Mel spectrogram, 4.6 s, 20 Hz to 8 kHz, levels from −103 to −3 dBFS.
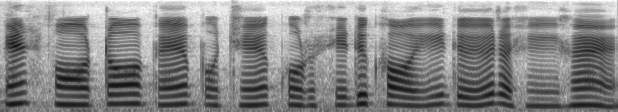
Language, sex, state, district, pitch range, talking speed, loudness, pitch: Hindi, female, Madhya Pradesh, Katni, 210-240 Hz, 115 wpm, -16 LUFS, 220 Hz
